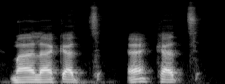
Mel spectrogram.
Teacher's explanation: kaf dengan ta yang hamas bunyi. Kaf pun hamas juga. Malakat kat bunyinya.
